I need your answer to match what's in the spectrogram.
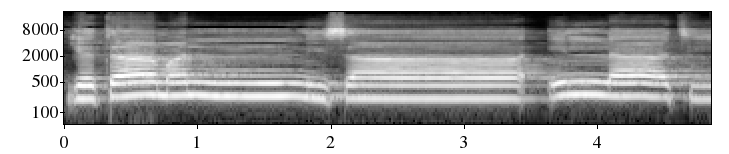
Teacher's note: لام کے اوپر کھڑی زبر ہے تو اس پر آپ نے اگنور نہیں کرنا ہے. اس کو کھڑی زبر کو 2 حرکات کے برابر آپ نے اس کو لازمی لمبا کرنا ہے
